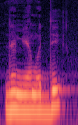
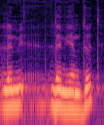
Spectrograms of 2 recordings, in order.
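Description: First: The doubled d ends with a short i. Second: The doubled d is split, ending without vowel.

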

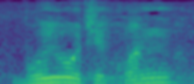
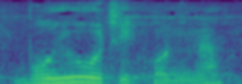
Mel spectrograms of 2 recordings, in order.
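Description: No difference in how they are said.

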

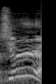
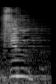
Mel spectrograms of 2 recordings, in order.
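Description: First: The word ends with an r-coloured sound. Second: The word ends without an r-coloured sound. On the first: This is the colloquial form. The speaker calls it wrong. "什么叫今儿啊？" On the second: This is the standard form. The speaker calls it right. "正字读今"

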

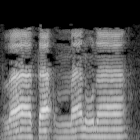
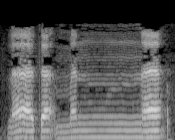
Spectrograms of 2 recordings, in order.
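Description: First: A quick, shortened u separates the two n sounds. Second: The two n sounds merge into one long n. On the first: "ikhtilas membaca 2/3 harakat" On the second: "itu ismam"

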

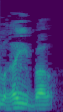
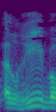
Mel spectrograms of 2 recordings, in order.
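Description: First: The first syllable is pronounced ghay, with a diphthong. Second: The first syllable is pronounced ghee, with a long i. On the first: Absence, not being present. The speaker calls it wrong. "ولا نقول الغيبة" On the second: Speaking ill of someone behind their back. The speaker calls it right. "نقول الغيبة"

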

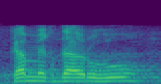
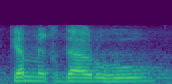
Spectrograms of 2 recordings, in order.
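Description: The two takes are said the same way.

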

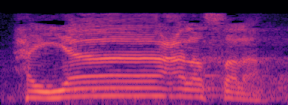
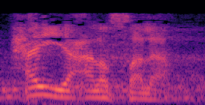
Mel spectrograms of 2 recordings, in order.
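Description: First: A long vowel is added after the first word. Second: No vowel is added after the first word. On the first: The speaker calls it wrong. "منها أن البعض منهم يقول حيا على الصلاة" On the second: The speaker calls it right. "واجب أن يقول حي على الصلاة"

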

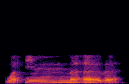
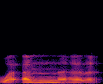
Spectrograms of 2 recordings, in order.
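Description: First: An i vowel, followed by a doubled n. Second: Open a vowel, followed by a doubled n. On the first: "بكسر الهمزة وتشديد النون" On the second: "بفتح الهمزة وتشديد النون"

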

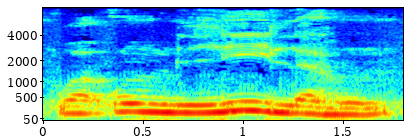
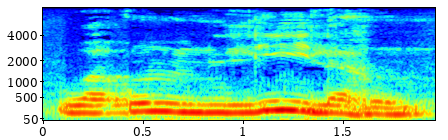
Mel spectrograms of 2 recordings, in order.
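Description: Both takes have the same delivery.

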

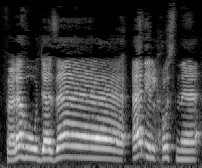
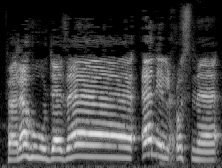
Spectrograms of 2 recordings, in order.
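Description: First: Jaza' ends with the sound -an. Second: Jaza' ends with the sound -an.

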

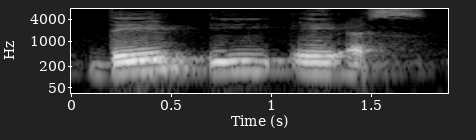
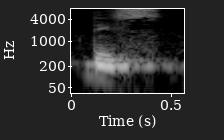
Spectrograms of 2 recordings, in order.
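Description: First: Each letter is said by its name. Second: It is read as one whole word. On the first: "Ich lese die Namen der Buchstaben" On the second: "du schaust dir das Wort dies an"

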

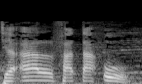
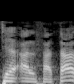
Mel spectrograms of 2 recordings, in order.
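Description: First: The last word ends in a glottal stop and u. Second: The last word ends in a plain long a. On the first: The final letter would be a hamzah, not alif. The speaker calls it wrong. "Tidak boleh untuk mengatakan ja'al fata'u" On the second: The final letter is an alif that takes no vowel. The speaker calls it right. "Maka antum baca ja'al fata"

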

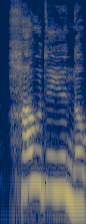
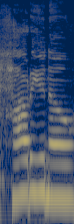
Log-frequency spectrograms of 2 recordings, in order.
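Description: First: Each word is pronounced fully and separately. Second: The words are reduced and run quickly together. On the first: "How do you know 보단" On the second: "약간 How do you know? 사운드가 만들어지죠"

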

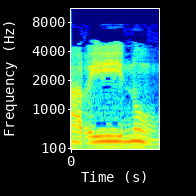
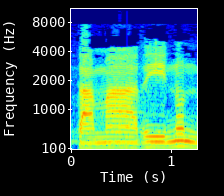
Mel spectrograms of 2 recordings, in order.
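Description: First: The word ends on a plain u vowel. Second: The word ends with an added n sound. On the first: The speaker calls it right. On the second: The speaker calls it wrong.

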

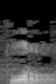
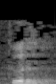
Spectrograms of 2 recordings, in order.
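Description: First: The r is heavy and thick. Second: The r is light and thin. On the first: The speaker calls it right. "ini seharusnya demikian" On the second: The speaker calls it wrong. "Kalau tur ini masih tipis"

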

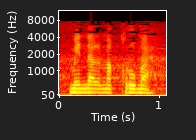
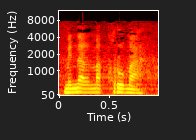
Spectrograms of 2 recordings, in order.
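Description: No difference in how they are said.

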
